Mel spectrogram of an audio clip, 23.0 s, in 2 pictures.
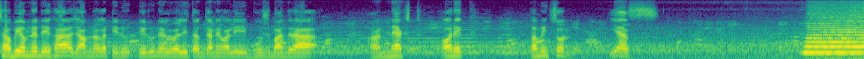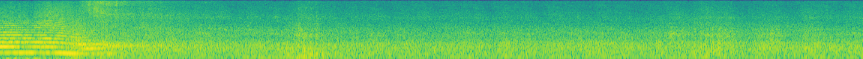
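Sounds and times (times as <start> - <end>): train passing with wheel clatter: 0.0 - 23.0
train horn: 10.4 - 14.7.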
